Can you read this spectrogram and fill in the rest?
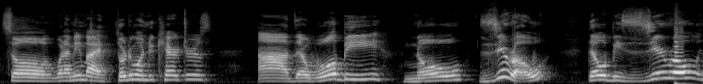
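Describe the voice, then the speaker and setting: A man in his thirties talks straight into a desk webcam in his room at home, gesturing as he goes. His voice sits on the higher side for a man. He rambles through fillers and restarts and keeps checking in with "okay?". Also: a bit bright. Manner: waves his hands while talking. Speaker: gaming video host. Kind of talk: casual explainer to viewers.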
